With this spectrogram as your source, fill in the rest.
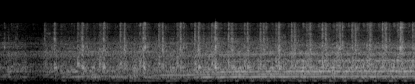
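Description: A sewing machine stitches a seam at a regular stitch length, a steady, fast mechanical whir and rapid rhythmic clatter, close and fairly loud, running continuously without pause.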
